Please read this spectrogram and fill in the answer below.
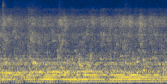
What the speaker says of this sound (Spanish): esta música que nos hace oír la naturaleza, los pájaros y el agua,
